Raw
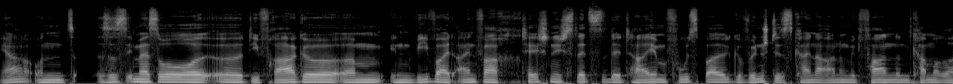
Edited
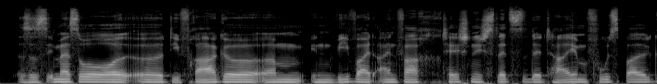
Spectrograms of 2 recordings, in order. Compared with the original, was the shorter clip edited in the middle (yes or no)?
no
